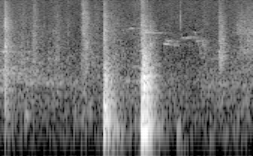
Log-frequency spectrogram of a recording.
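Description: A wooden board knocks down onto a table.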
